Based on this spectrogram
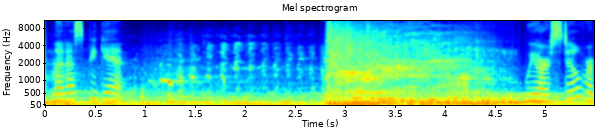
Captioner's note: Demogorgon roars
